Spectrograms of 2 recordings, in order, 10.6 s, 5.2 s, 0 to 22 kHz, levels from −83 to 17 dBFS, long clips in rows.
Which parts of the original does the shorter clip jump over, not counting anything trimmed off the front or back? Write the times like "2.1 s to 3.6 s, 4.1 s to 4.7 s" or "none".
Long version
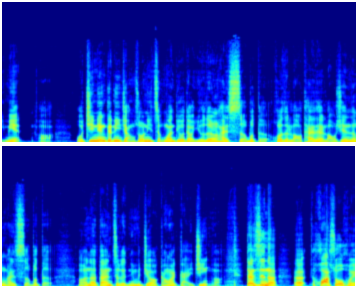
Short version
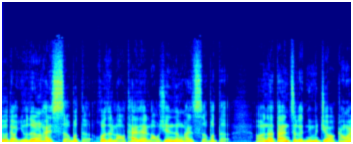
none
